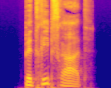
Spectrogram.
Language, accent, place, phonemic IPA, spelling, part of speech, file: German, Germany, Berlin, /bəˈtʁiːpsˌʁaːt/, Betriebsrat, noun, De-Betriebsrat.ogg
- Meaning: 1. works council 2. works councillor (member of a works council)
